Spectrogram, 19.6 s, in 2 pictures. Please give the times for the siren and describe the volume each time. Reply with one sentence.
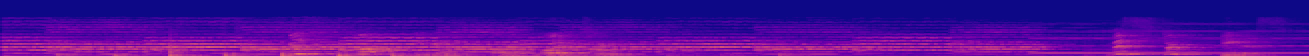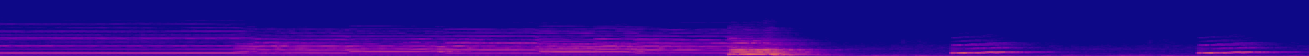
You can hear the siren from 0.0 to 19.5 s, getting quieter.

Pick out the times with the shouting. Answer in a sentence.
You can hear the shouting from 2.1 to 4.6 s, from 8.3 to 9.7 s and from 15.2 to 15.7 s.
